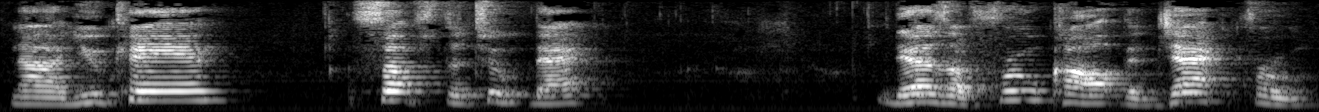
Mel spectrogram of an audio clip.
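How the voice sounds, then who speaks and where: A man with a slightly high voice talks slowly and casually as the host of a food vlog. He pauses often mid-thought. The sound is roomy, with clear echo around his voice. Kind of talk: casual mukbang chat while eating. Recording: roomy, echoing indoor sound.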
